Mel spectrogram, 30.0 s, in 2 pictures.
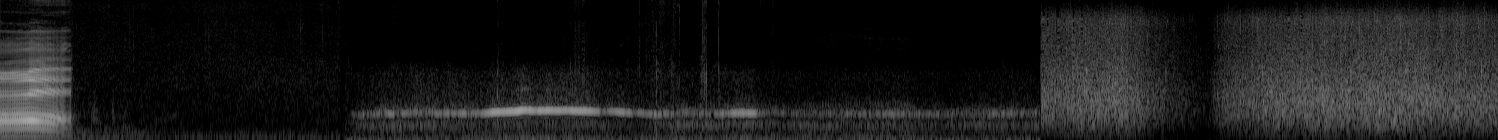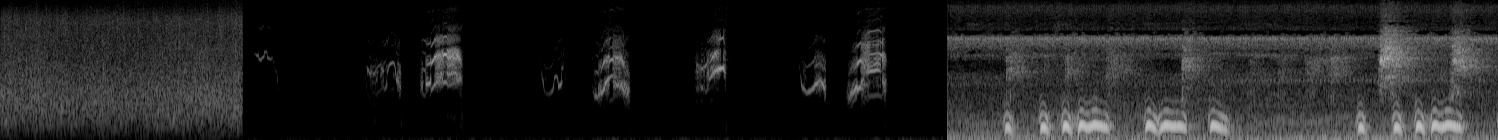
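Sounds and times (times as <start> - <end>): owl hooting: 3.6 - 9.3, 25.0 - 27.5, 28.4 - 29.9.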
